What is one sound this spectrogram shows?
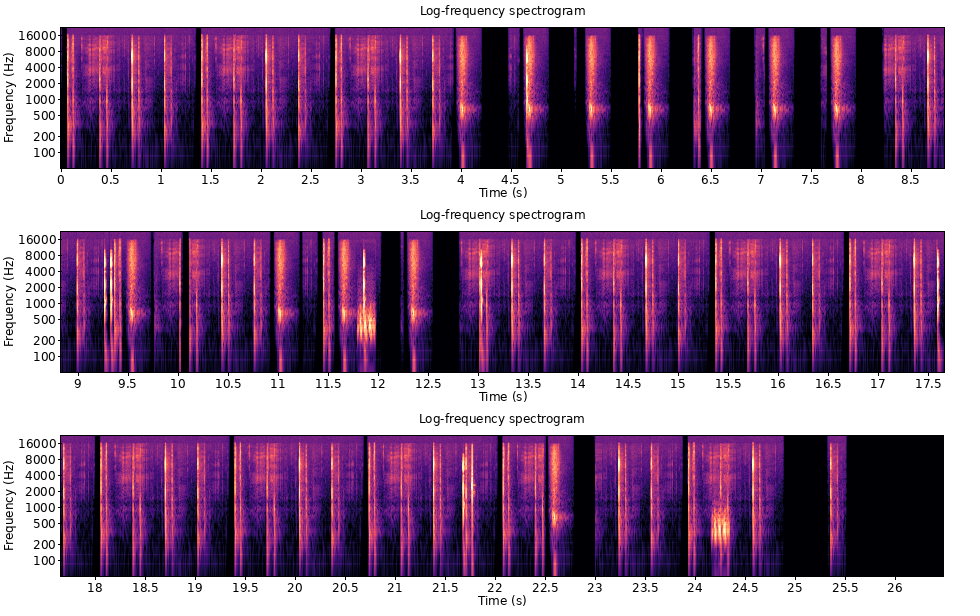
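Short game sound effects pop rapidly and repeatedly.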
